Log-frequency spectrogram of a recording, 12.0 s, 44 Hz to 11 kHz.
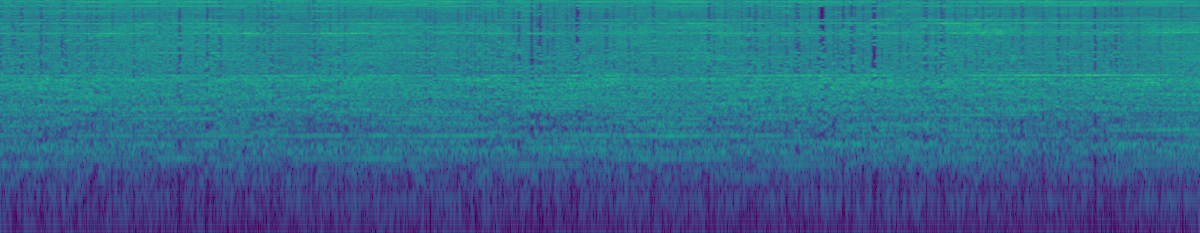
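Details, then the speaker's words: Hoover Turbopower Boost U2718 vacuum motor after full stripdown and refurbishment, reassembled with fan fitted: steady high-pitched whir with airflow rush, no rattles or grinding; spin-down no longer rattly, runs smoothly. "that works very well as you can hear the spin down is no longer rationally and horrible it's got a lovely smoothness to it"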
